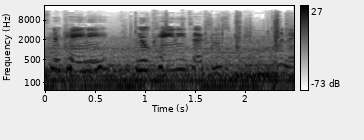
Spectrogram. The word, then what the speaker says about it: New Caney: It's New Caney.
